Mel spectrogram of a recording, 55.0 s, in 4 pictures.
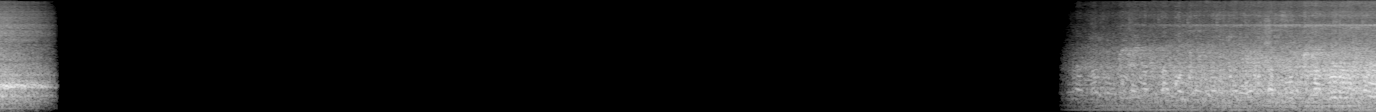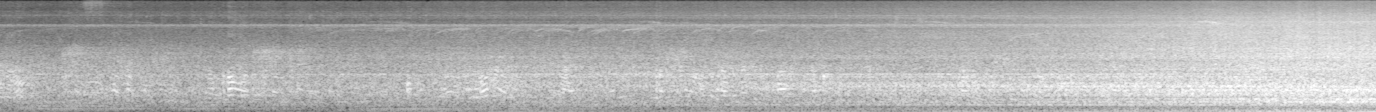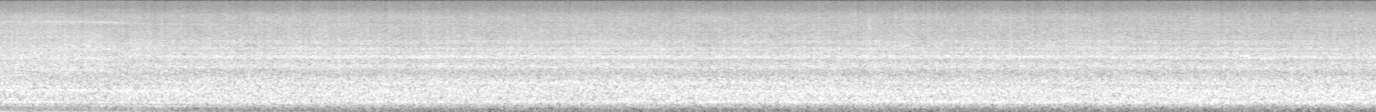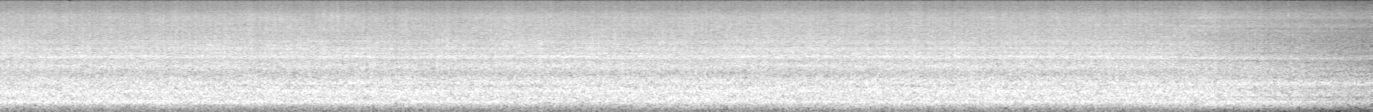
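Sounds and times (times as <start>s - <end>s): locomotive engine hum: 11.0s - 55.0s.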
